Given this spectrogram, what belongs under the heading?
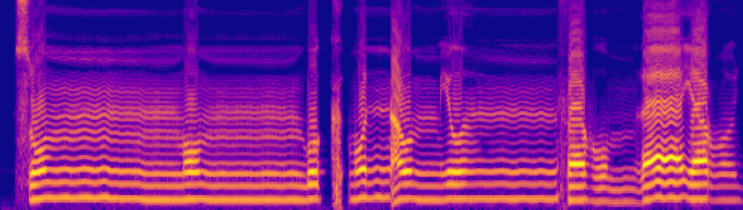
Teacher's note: ada bacaan gunnah pada huruf mim yang berharakat tasydid. Maka apabila ada mim berharakat tasydid atau nun berharakat tasydid, maka kita namakan dengan gunnah.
